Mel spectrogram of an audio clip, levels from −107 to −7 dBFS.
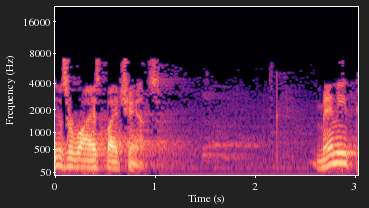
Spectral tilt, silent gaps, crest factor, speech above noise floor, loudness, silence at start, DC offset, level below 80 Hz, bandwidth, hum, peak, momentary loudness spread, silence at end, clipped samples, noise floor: -4.5 dB/octave; none; 18 dB; 30 dB; -18 LUFS; 0 s; under 0.1%; -56 dBFS; 7.4 kHz; none; -2 dBFS; 16 LU; 0 s; under 0.1%; -48 dBFS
